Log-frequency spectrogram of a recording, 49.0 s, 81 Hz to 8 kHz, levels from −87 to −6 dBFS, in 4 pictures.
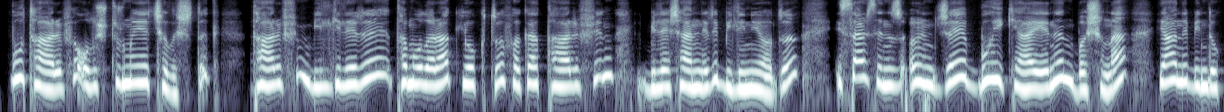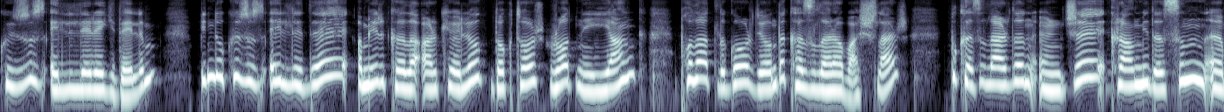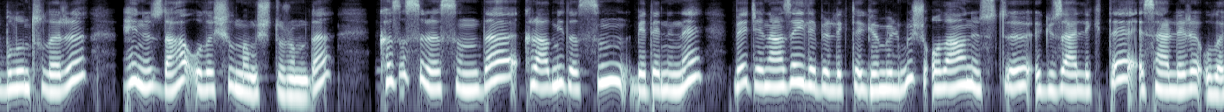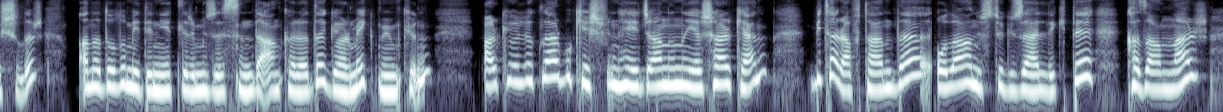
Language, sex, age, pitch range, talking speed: Turkish, female, 50-69, 210-290 Hz, 90 wpm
